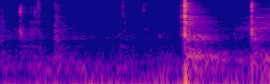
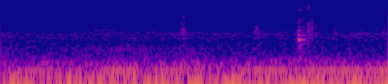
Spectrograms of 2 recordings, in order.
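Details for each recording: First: Rheem gas water heater in attic, before burner replacement: two sharp dry piezo igniter clicks about a third of a second apart in a quiet room while pilot lights; corroded burner only holds pilot temporarily. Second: Rheem gas water heater in attic just after burner assembly replacement, gas on low: soft, steady low roar with no popping or sputter; burner lit and burning cleanly, though heater later failed again.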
